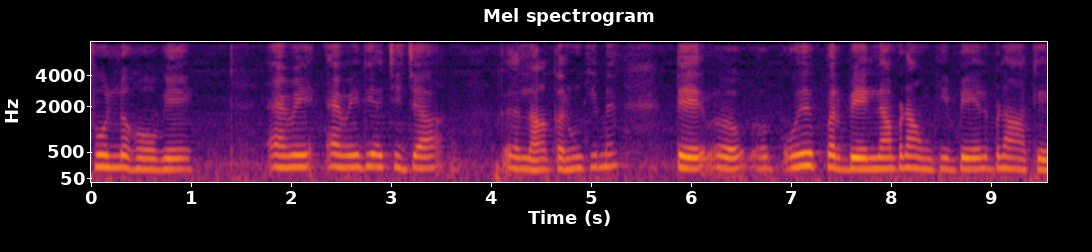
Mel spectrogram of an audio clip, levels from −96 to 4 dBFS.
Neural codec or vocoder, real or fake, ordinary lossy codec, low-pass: codec, 16 kHz, 2 kbps, FunCodec, trained on Chinese and English, 25 frames a second; fake; none; none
